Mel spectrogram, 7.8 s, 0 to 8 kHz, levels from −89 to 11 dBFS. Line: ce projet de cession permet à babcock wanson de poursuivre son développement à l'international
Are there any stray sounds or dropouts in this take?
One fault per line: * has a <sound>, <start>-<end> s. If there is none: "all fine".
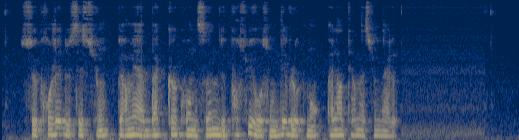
all fine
